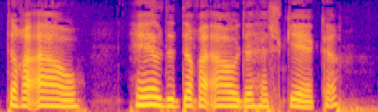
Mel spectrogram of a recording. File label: "daga'aw", smalgyax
